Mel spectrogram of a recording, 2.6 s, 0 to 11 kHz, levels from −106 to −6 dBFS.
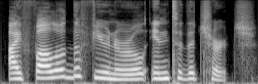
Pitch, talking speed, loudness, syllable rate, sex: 225 Hz, 165 wpm, -18 LUFS, 5.1 syllables/s, female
